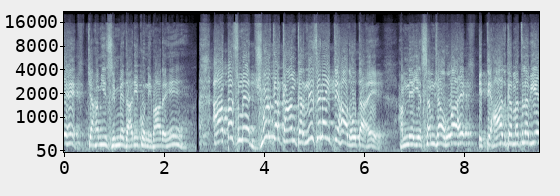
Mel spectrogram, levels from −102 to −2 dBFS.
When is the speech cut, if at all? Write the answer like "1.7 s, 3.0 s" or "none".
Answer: 2.8 s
